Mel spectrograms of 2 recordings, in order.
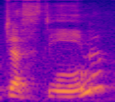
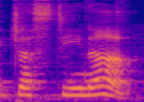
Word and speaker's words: Justina: network back to you justine thanks juniper quick correction i'm getting from our producer phil my name is actually justina three syllables our thoughts and prayers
